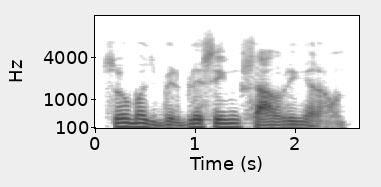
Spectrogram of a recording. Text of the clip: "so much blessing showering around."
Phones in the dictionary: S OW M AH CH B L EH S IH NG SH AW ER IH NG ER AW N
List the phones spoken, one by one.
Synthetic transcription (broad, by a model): S OW M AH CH B L EH S IH NG S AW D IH NG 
